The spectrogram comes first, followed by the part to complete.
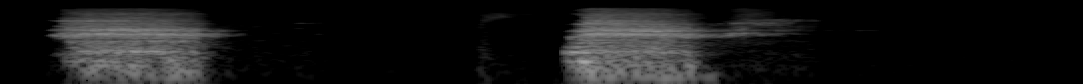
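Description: Two forceful exhalations by a woman working through a core exercise, each about half a second long, the first just after the start and the second about two seconds later.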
